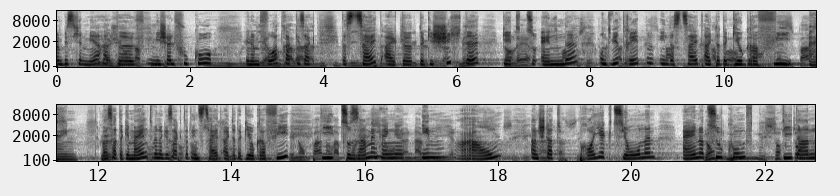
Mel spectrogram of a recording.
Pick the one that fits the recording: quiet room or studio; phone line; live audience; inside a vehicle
live audience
